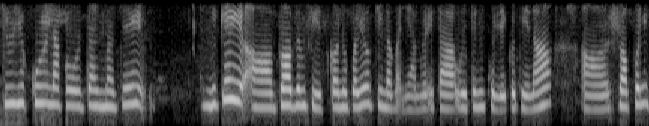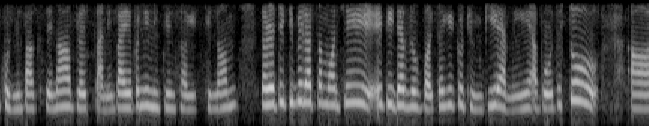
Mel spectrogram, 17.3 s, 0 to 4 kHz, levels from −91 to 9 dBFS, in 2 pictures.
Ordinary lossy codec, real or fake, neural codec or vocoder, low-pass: none; fake; codec, 16 kHz in and 24 kHz out, 2.2 kbps, FireRedTTS-2 codec; 3.6 kHz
